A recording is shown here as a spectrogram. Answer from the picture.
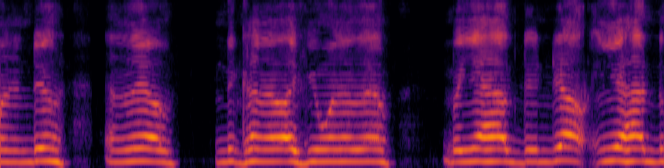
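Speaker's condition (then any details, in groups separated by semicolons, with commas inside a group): Cerebral palsy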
